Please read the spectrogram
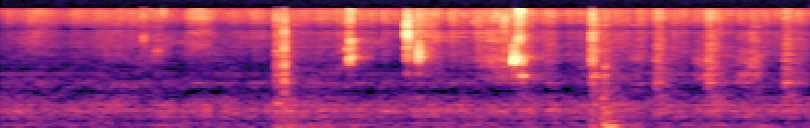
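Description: Faint clicks and taps of a plastic sour cream tub being handled at a glass blender jar, with a soft knock about three seconds in.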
